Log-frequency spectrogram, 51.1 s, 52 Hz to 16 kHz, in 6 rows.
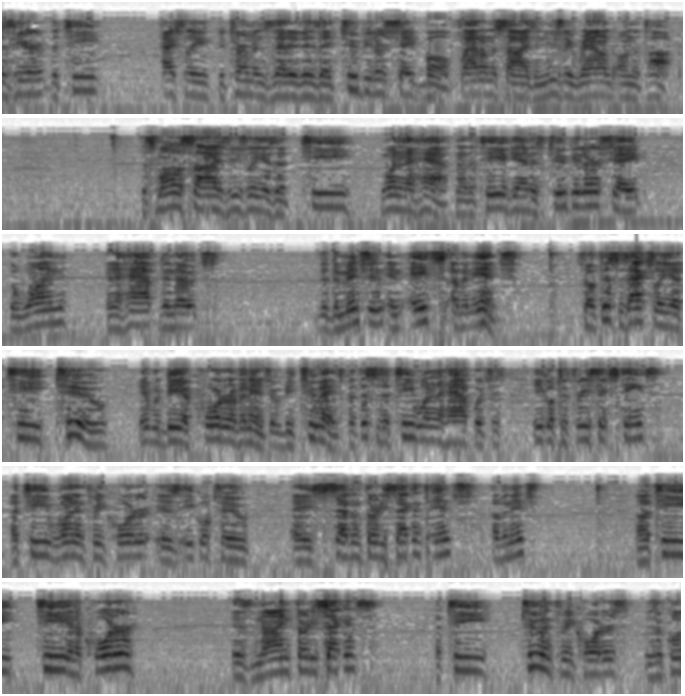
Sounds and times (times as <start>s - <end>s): Speech: 0.0s - 1.3s, 2.0s - 8.4s, 10.2s - 16.6s, 17.2s - 19.8s, 21.0s - 23.6s, 24.2s - 40.8s, 42.0s - 44.3s, 45.4s - 47.4s, 48.0s - 51.0s.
